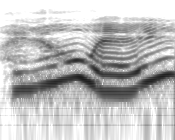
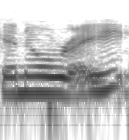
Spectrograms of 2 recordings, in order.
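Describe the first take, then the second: First: Loud, lifted Canadian agreement with a tag "eh"; hearty Canadian "I know, eh?". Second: Said in the usual way. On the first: Acted. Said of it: "someone says something agreeable and you're like". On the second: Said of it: "most people say".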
